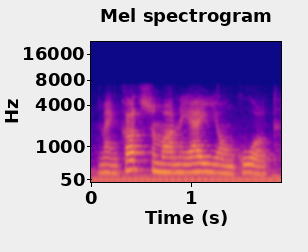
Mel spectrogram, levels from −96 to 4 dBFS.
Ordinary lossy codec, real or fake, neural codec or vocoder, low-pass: none; real; none; 7.2 kHz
